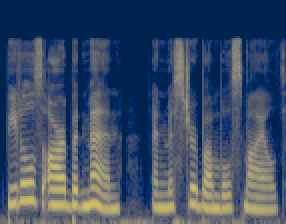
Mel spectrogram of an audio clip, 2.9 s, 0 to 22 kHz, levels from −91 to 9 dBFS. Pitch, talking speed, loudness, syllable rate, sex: 230 Hz, 170 wpm, -15 LUFS, 4.9 syllables/s, female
